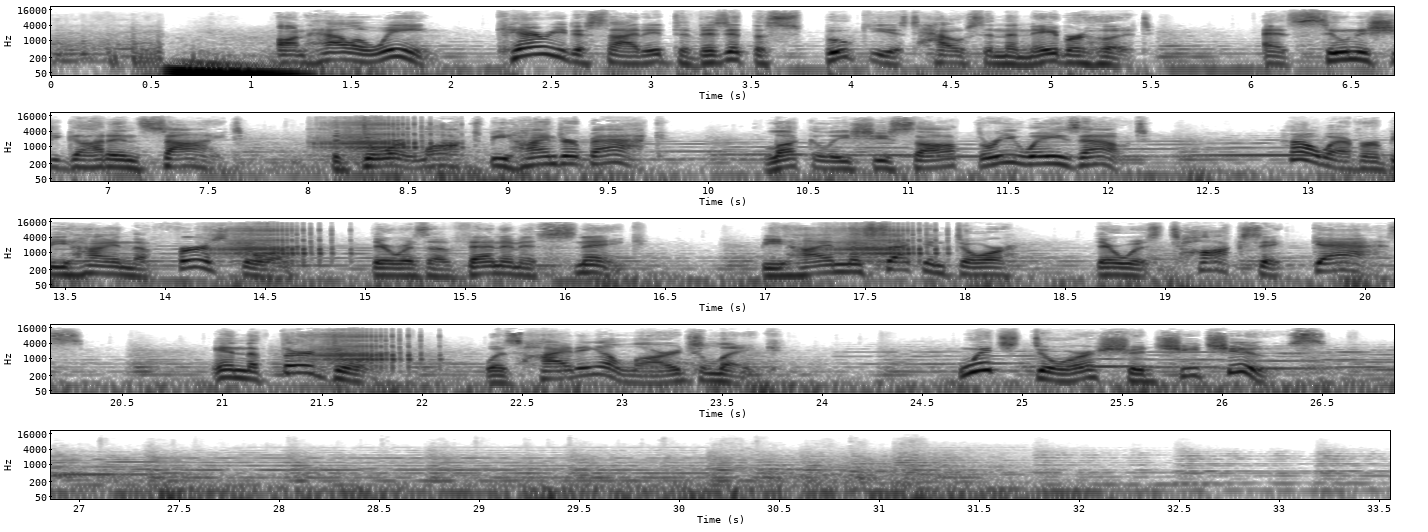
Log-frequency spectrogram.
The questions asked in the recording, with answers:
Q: Which door should she choose?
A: The last door. It's just a lake.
